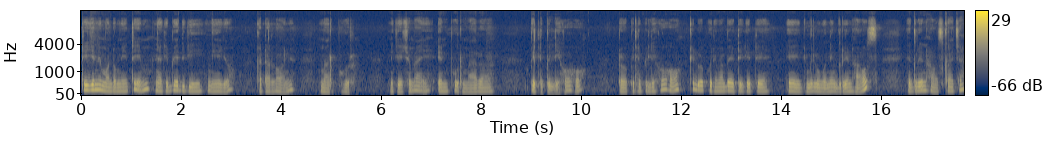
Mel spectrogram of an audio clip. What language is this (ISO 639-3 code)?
luo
